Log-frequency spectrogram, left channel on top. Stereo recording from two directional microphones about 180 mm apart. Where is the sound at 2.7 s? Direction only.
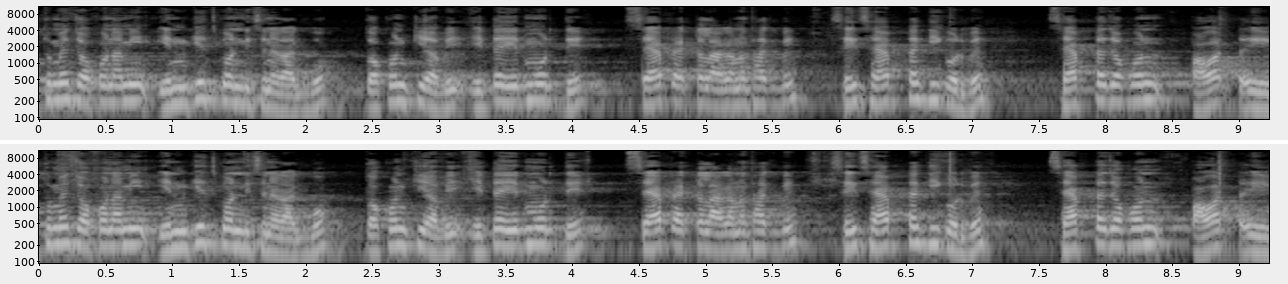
50° right (ahead or behind).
